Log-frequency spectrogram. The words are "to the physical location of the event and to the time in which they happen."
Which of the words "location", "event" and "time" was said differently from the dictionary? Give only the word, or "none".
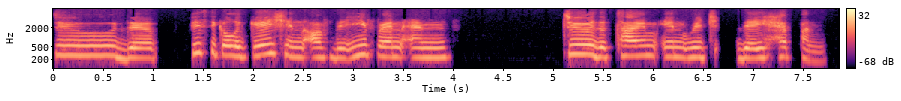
event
